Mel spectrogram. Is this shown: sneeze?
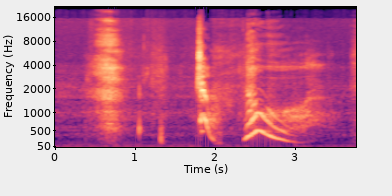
yes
